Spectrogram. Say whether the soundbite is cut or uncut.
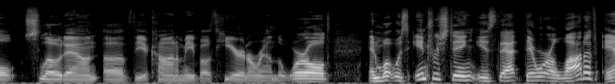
uncut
